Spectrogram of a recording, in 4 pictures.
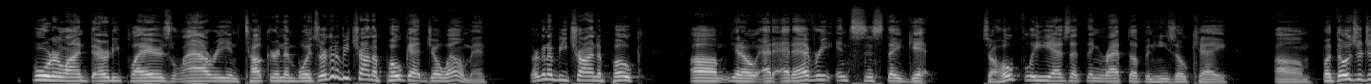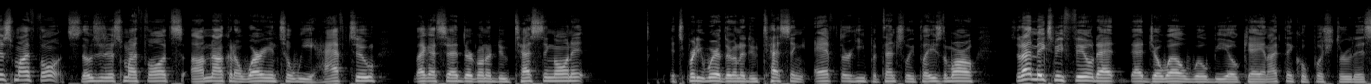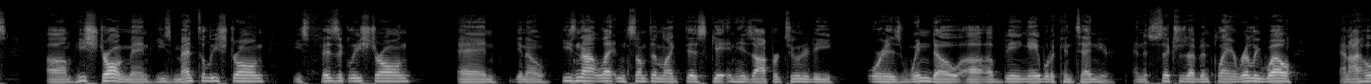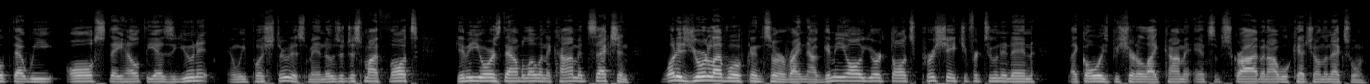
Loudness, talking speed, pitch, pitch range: -26 LUFS, 235 wpm, 140 Hz, 125-155 Hz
